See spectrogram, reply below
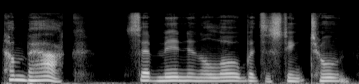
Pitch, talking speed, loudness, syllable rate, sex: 165 Hz, 165 wpm, -17 LUFS, 3.7 syllables/s, female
